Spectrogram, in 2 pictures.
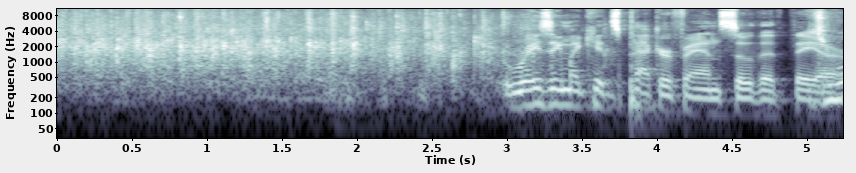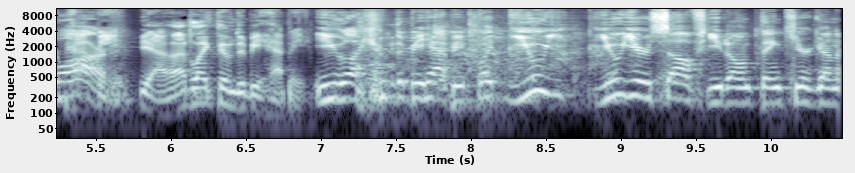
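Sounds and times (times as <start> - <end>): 
audience applause: 0.0 - 3.7, 7.7 - 10.4
speech: 3.0 - 10.4
laughter: 7.0 - 10.2.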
